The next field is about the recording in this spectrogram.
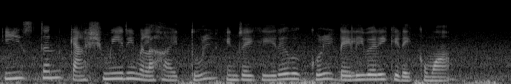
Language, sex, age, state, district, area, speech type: Tamil, female, 18-30, Tamil Nadu, Sivaganga, rural, read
